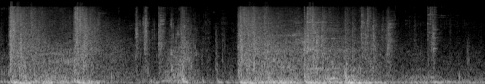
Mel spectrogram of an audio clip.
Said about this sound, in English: Who doesn't enjoy shooting enemies with a shotgun for 40 hours?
